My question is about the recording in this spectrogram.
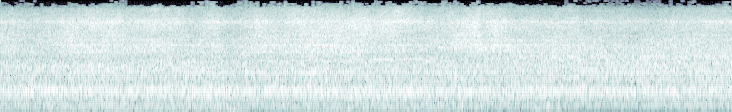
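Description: Jet airliner engines running steadily: an even rush of noise with one constant whine and no rise or fall.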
